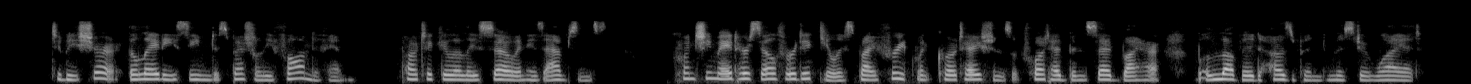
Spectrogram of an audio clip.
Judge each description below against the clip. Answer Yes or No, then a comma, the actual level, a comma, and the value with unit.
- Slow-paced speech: Yes, slow, 130 wpm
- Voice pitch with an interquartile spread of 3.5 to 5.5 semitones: No, average, 3.0 semitones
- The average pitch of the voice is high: Yes, high, 215 Hz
